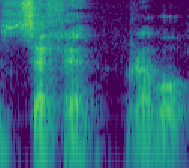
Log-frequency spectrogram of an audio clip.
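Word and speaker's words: ספר: 바로 그 사이에 에를 이렇게 넣어주라고 하는 얘기입니다. 그러면은 세페르라고 읽습니다.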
